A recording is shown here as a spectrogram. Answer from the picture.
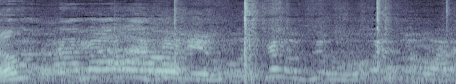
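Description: A sepak takraw ball struck by players' feet during a rally: three sharp knocks, about a second in, a little later, and near the end, over men's voices talking and calling.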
